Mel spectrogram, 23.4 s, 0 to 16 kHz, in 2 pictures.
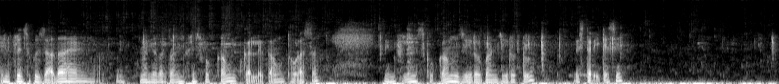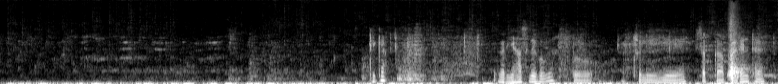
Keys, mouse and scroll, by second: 0.0-0.5 typing, 2.6 s, 4.6 click, 5.7 s, 6.3 click, 7.1 KP_0, 7.3 KP_Decimal, 7.5 KP_0, 7.9 KP_Enter, 8.6 scroll down 1, 8.8 right click, 9.1 z, 9.6 right click, 11.1 click, 11.3 z, 11.7 scroll down 1, 12.0 right click, 12.7 click, 16.6-17.2 scroll up 1, 17.2 right click, 18.6 ctrl+z, 19.2 click, 21.7 z, 22.1 scroll down 1, 22.3 right click, 22.6 scroll up 1, 22.9 right click.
